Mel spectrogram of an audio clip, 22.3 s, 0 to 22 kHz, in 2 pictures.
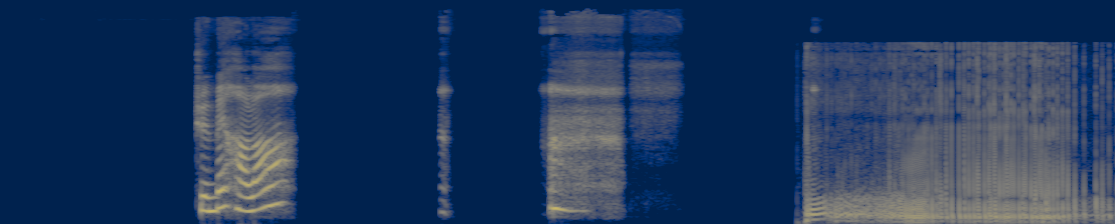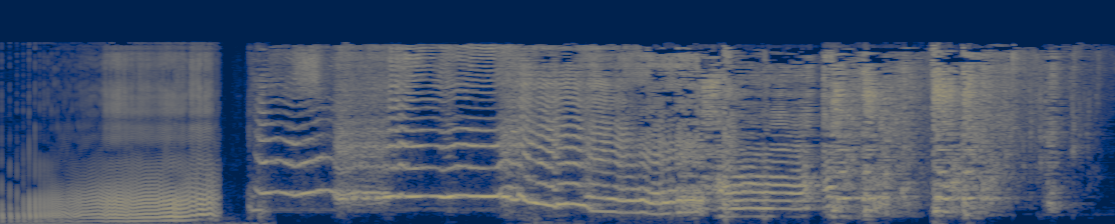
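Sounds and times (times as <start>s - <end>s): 
speech: 2.0s - 3.0s, 5.5s - 6.0s
long loud fart in a toilet: 8.0s - 21.3s.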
